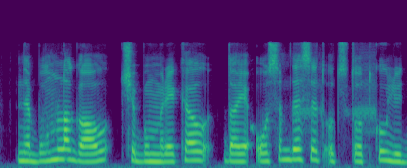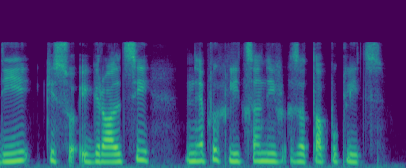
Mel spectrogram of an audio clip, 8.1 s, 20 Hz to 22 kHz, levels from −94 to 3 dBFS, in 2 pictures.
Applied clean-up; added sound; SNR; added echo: neural diffusion model UNIVERSE++.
